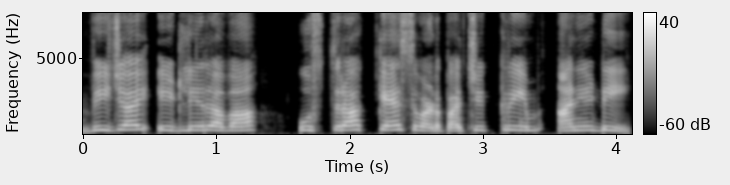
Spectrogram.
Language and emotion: Goan Konkani, neutral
